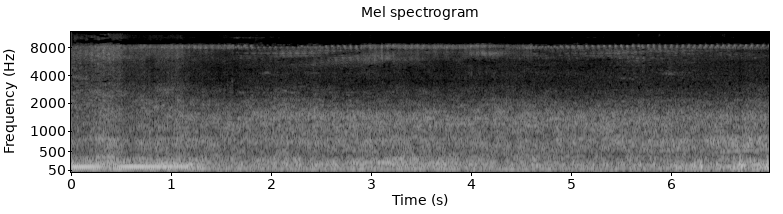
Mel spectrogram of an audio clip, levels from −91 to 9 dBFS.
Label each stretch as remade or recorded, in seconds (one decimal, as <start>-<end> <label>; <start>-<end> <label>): 0.0-0.4 recorded; 0.4-1.6 remade; 1.6-2.9 recorded; 2.9-4.6 remade; 4.6-7.0 recorded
